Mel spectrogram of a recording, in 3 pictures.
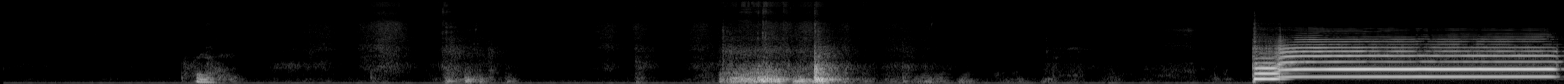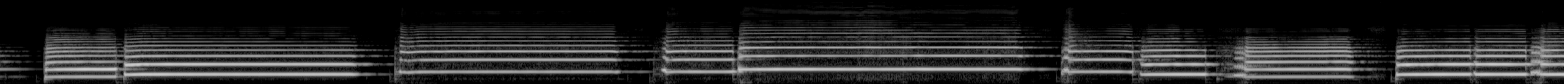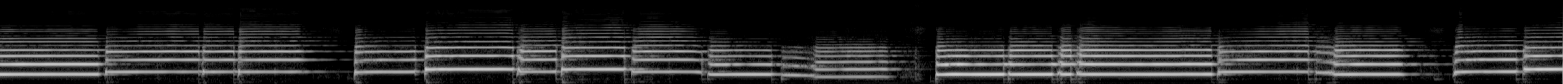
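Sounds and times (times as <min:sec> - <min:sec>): solo trumpet playing slow tune: 0:12.5 - 0:46.9.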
